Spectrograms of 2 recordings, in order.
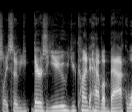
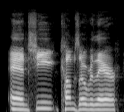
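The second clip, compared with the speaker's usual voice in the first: normal talking voice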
